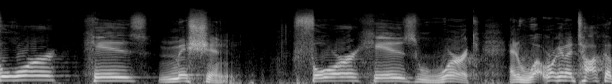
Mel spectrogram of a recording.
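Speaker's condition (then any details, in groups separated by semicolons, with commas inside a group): No condition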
